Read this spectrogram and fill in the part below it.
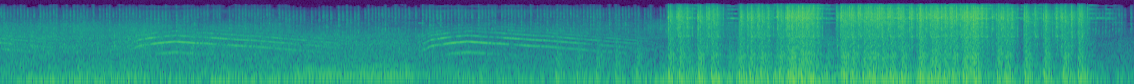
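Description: Gunfire in a tank video game, heard as a dense burst of rapid shots that starts partway through after a stretch of engine rumble and rising tones, loud and continuous to the end, with no talking.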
